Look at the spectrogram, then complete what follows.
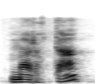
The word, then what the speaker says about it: Martin: llamaba Celia su apellido Marta se pronuncia en francés se escribe Martin ellos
